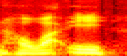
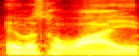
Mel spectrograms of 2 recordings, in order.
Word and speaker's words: Hawaii: So when they recruited you, how'd you pronounce it, and how do you pronounce it now? It was Hawaii back then. Hawaii, right? Okay. But it's really pronounced Hawaii. Hawaii.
